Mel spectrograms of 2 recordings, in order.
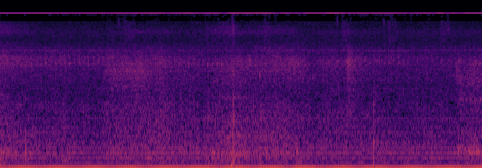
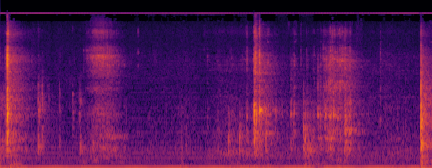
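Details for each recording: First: Coleco Adam Data Drive after repair of a melted encoder wheel: an even motor hum with faint ticks as it seeks block zero, slows, then reads the tape normally and boots CP/M. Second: Coleco Adam data drive D after melted encoder wheel repair, trying to load a tape: irregular ratcheting and clattering bursts over a low hum; mechanism binding, further faults beyond the encoder wheel.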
